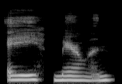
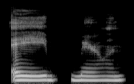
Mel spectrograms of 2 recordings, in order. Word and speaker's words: Amyrlin: Just think of it as Amyrlin, because it's Merlin, the wizard, Amyrlin.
